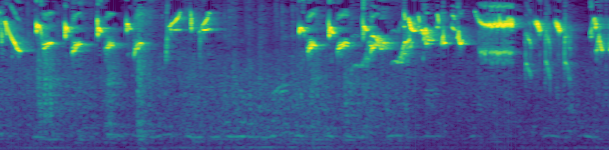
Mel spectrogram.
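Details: Himalayan goldfinch song (Carduelis caniceps): lively, continuous high twittering with repeated chirp pairs, slurred whistles and a brief buzzy note toward the close.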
